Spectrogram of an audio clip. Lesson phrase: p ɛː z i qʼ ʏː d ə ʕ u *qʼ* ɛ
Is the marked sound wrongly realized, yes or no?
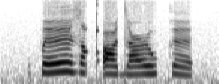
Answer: yes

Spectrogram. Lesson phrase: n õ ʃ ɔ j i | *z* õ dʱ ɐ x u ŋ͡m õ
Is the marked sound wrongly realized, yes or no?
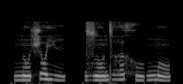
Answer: no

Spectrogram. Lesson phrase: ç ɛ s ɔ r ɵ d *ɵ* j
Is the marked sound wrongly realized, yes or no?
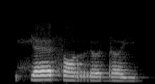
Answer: yes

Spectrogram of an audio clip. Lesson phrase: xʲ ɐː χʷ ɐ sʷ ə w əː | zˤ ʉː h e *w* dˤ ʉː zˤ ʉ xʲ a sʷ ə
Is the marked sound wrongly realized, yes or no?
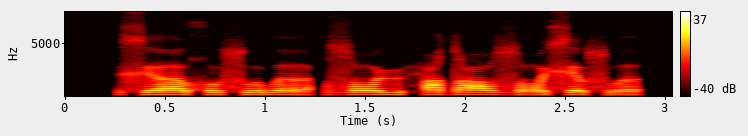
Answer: yes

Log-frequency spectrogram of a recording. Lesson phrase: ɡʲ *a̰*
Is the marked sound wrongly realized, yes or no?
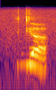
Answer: yes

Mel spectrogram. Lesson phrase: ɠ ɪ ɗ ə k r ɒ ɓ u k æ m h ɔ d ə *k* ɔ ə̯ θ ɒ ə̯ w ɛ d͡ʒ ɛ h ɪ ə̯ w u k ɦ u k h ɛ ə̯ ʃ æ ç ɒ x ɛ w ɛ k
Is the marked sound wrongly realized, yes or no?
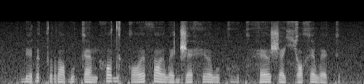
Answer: no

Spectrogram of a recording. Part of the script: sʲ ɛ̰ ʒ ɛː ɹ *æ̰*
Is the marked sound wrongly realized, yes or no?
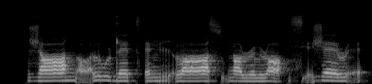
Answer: yes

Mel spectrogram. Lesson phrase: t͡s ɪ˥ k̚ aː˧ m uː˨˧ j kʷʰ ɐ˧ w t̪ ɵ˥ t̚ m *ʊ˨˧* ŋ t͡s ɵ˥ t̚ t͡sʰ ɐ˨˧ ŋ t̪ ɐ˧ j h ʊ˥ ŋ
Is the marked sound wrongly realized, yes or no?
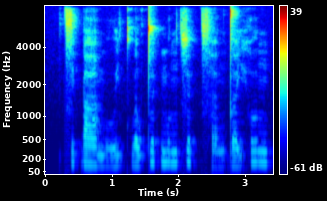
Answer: yes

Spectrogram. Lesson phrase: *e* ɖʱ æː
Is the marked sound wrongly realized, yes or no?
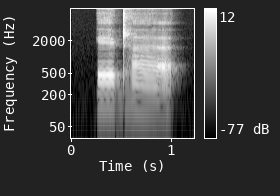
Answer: no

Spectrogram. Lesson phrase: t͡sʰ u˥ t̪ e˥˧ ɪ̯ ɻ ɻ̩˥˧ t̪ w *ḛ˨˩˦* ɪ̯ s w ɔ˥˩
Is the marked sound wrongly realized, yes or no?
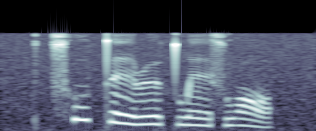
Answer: yes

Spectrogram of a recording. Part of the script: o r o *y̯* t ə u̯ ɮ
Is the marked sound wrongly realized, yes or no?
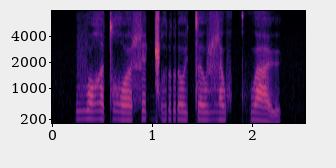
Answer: no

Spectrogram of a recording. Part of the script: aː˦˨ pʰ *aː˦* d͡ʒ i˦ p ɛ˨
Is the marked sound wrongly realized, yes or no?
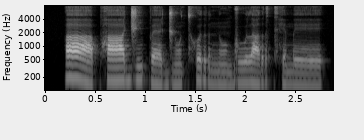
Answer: no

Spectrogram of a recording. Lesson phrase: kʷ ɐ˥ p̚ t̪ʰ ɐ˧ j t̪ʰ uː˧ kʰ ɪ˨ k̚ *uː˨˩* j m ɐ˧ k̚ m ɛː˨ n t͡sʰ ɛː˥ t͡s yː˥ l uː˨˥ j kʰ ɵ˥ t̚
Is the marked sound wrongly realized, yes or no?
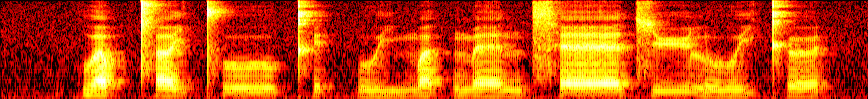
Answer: no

